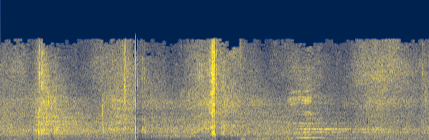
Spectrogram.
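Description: Hockey pucks being shot with a stick and striking the goalie's pads and the boards, a handful of sharp cracks with the loudest about two seconds in, over a steady scrape of skates on the ice. A short steady tone sounds about three seconds in.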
